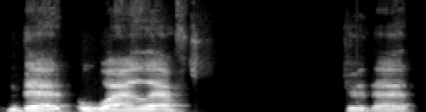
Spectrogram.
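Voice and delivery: ordinary talk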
